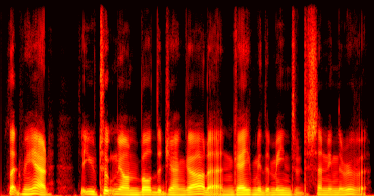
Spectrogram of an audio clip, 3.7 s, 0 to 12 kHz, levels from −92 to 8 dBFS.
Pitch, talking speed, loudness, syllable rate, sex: 125 Hz, 320 wpm, -21 LUFS, 7.7 syllables/s, male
